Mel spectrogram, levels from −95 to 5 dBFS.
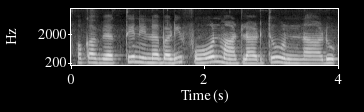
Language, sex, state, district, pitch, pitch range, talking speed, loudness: Telugu, female, Andhra Pradesh, Annamaya, 210 Hz, 200-235 Hz, 90 wpm, -16 LUFS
